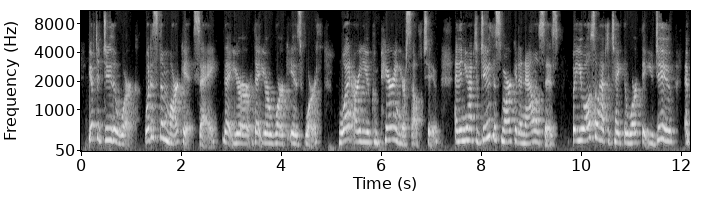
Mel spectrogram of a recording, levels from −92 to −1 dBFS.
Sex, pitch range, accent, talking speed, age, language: female, 225-280 Hz, American, 220 wpm, 40-59, English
